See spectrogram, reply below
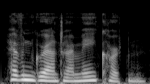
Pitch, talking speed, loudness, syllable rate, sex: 170 Hz, 200 wpm, -16 LUFS, 5.4 syllables/s, female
